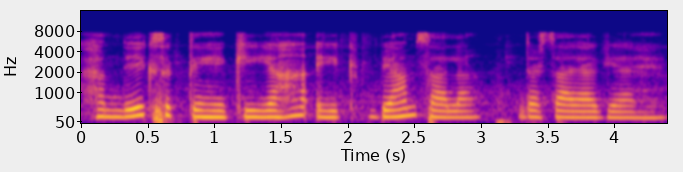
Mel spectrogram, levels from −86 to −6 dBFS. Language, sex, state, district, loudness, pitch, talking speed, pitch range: Hindi, female, Bihar, Gopalganj, -23 LUFS, 210 Hz, 150 wpm, 200-220 Hz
